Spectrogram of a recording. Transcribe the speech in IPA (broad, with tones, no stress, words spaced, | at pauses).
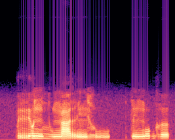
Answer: rʲɔ˦ɲ ʎu˨ŋa˨rĩ˨ɦu˨ | pĩ˨ŋo˦ɡʱə˨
